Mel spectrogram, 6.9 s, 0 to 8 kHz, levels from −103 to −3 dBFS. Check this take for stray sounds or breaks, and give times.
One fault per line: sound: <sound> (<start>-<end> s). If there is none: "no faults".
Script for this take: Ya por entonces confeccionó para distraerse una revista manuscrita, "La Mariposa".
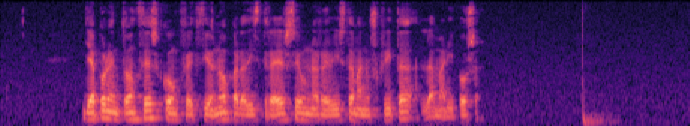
sound: thud (5.8-6.2 s)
